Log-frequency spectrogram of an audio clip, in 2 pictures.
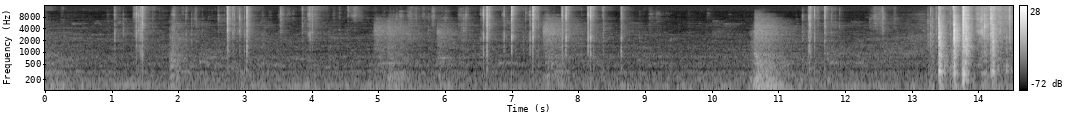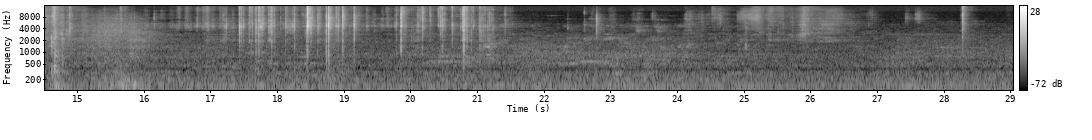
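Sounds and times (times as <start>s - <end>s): plastic and cardboard clicks: 1.0s - 4.1s, 6.2s - 8.8s.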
